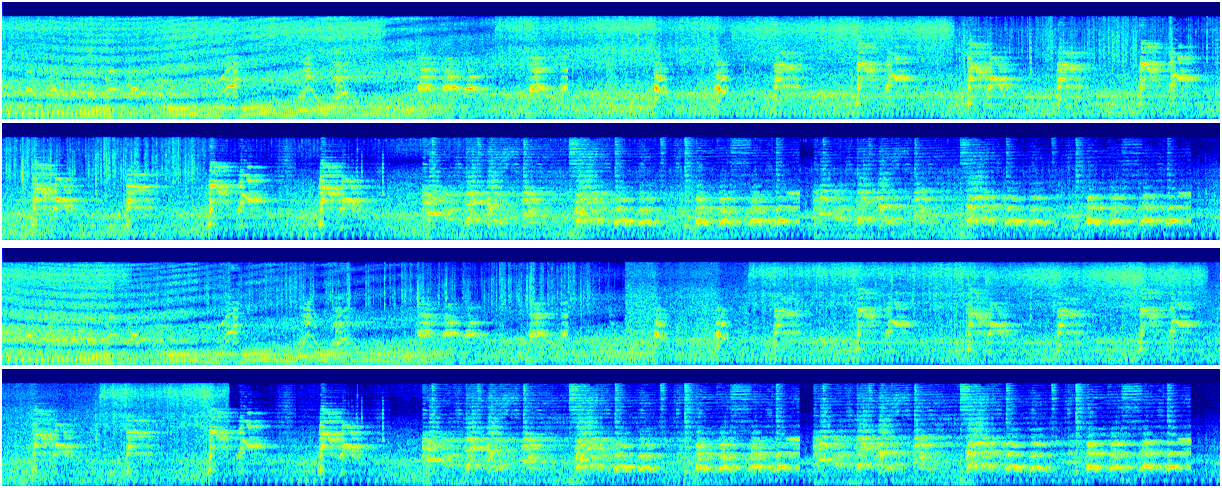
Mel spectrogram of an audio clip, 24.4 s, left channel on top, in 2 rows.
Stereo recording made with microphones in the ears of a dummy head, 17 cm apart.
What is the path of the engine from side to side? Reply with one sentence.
In this clip you hear the engine go from the right side to the left.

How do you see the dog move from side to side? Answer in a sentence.
In this clip you hear the dog move to the right.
